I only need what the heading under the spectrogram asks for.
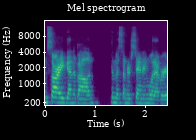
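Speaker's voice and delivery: ordinary delivery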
